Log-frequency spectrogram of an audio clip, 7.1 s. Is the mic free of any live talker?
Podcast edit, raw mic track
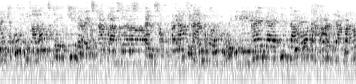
Yes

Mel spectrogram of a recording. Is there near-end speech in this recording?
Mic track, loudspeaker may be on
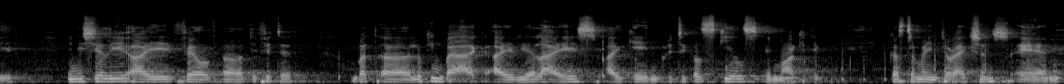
No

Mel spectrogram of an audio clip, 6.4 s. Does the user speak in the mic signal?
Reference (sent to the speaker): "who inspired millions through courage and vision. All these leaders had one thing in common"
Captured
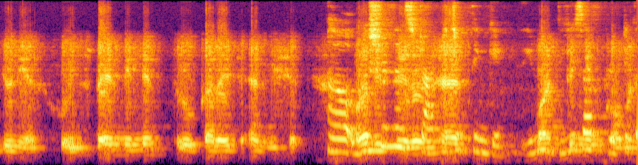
Yes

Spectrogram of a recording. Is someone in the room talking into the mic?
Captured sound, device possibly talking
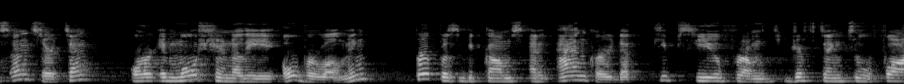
No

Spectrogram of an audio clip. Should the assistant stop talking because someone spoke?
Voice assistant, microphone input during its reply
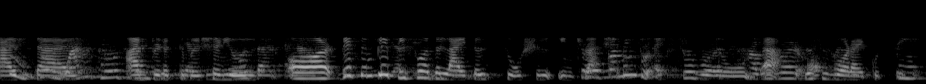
Yes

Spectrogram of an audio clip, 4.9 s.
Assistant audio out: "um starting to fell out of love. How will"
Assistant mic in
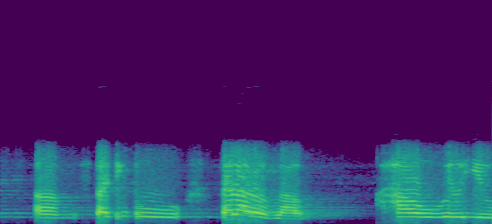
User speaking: No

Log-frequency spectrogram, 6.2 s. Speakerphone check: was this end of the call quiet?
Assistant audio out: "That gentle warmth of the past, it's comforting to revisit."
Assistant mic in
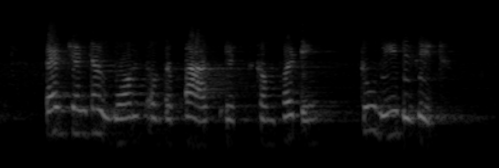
Yes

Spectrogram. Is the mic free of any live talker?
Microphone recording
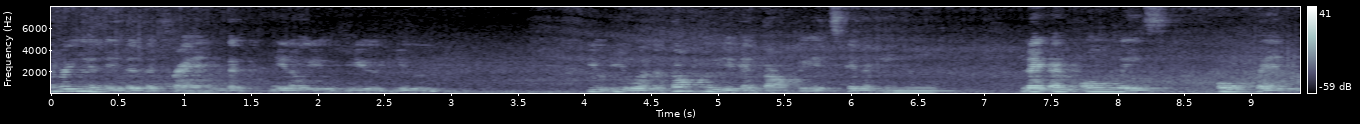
No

